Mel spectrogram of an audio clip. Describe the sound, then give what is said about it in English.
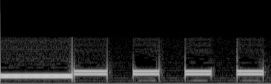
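A telephone dial tone holds steady and loud on a call line, then gives way to four short, evenly spaced touch-tone beeps, with no voices. “Yeah, I hear a dial tone too. I don't know where it's coming from”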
